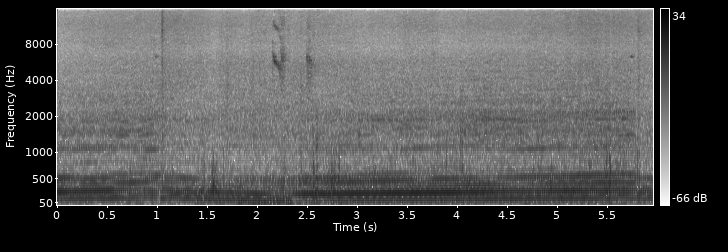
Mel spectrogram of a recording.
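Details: 1994 Honda Acty 4x4 truck, 660cc three-cylinder gasoline, 5-speed manual, 114k km: loud raspy note rising and falling with revs from an exhaust leak ahead of the muffler.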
